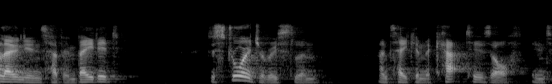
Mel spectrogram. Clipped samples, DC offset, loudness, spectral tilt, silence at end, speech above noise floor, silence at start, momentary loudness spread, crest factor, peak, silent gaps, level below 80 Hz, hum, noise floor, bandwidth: under 0.1%; under 0.1%; -30 LUFS; -3 dB/octave; 0 s; 48 dB; 0 s; 15 LU; 24 dB; -8 dBFS; none; -66 dBFS; none; -78 dBFS; 7.2 kHz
